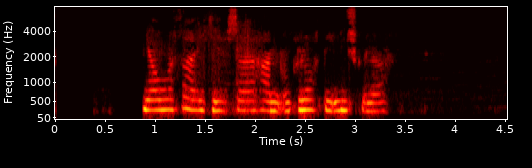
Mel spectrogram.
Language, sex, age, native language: Icelandic, female, 13, Icelandic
